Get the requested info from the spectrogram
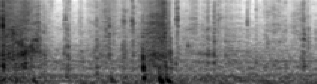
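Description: Cardboard trading-card box being opened by hand: a short scraping rustle as the flap comes open, then a few light taps and knocks.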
